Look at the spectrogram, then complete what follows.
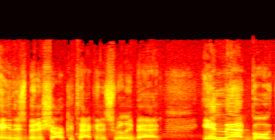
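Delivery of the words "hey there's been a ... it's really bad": usual speaking voice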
